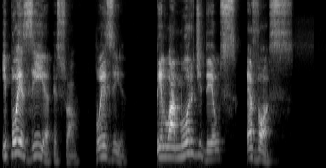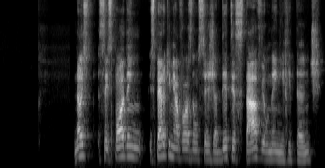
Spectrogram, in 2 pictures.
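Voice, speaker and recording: A man giving a casual online lecture on verse rhythm, explaining in a relaxed way and counting syllables aloud. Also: mid-range voice, takes it slowly. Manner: casual explanatory, frequent "né" and "beleza". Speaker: poetry course instructor.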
